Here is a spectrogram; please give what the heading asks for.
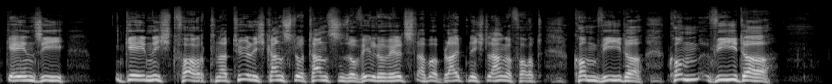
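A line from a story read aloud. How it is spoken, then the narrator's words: Pleading call. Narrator (German): rief flehend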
